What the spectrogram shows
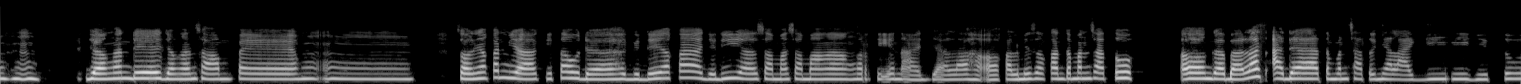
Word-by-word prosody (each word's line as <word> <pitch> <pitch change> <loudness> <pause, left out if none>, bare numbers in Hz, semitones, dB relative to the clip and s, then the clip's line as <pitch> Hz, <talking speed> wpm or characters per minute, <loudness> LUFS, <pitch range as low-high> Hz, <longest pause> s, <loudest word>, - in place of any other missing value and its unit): mhm, 255 0 +1 0.6
jangan 265 +2 +6
deh, 280 0 +6 0.2
jangan 245 0 +2
sampai 250 +1 -1 0.4
mhm. 250 -1 -4 0.4
Soalnya 260 +1 +3
kan 320 -1 0
ya, 255 - +4 0.2
kita 255 +3 -6
udah 240 -2 +1 0.3
gede 240 +1 -1
ya, 280 - 0
Kak, 310 -1 0
jadi 240 +2 -1 0.2
ya 255 - -1 0.2
sama-sama 245 0 -2 0.4
ngertiin 245 0 -5
aja 215 +2 -7
lah 230 +1 -2
heeh. 220 0 -3
Kalau 230 0 -1
misalkan 260 0 -1
teman 270 +1 +1
satu, 270 +2 -1 0.6
eee, 270 +2 +7
nggak 255 -2 +4
balas, 300 +10 +4
ada 265 0 +2 0.3
teman 250 0 -1
satunya 240 -1 -4
lagi, 220 +1 -7 0.5
gitu. 230 +3 -7
250 Hz, 130 wpm, -19 LUFS, 245-260 Hz, 0.6 s, eee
